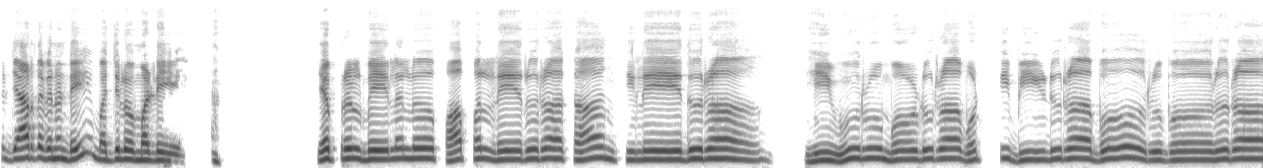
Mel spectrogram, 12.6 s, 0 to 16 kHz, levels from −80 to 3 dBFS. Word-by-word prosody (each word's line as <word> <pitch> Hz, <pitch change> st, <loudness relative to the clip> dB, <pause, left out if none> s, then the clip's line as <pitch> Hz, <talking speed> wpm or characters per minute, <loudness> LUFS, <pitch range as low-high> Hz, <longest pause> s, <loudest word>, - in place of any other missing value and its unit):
జాగ్రత్తగా 230 Hz, +1 st, +4 dB
వినండి, 215 Hz, -1 st, +3 dB, 0.2 s
మధ్యలో 200 Hz, +2 st, +2 dB
మళ్ళీ 180 Hz, -1 st, +3 dB
ఆహ్, 135 Hz, -, -18 dB, 1.4 s
ఏప్రిల్ 215 Hz, +1 st, +2 dB
మేలలో 215 Hz, +3 st, +2 dB, 0.2 s
పాపల్లేరురా 200 Hz, +2 st, 0 dB, 0.2 s
కాంతి 195 Hz, -1 st, -2 dB
లేదురా, 195 Hz, +2 st, +3 dB, 1.0 s
ఈ -, -, +1 dB, 0.3 s
ఊరు 220 Hz, 0 st, 0 dB, 0.2 s
మోడురా 200 Hz, +3 st, -1 dB, 0.2 s
ఒట్టి 200 Hz, +4 st, -8 dB
బీడురా 190 Hz, +4 st, -2 dB, 0.2 s
బోరు 215 Hz, -2 st, -1 dB
బోరు 185 Hz, +1 st, -1 dB
రా, 210 Hz, 0 st, +1 dB
200 Hz, 85 wpm, -25 LUFS, 190-215 Hz, 1.4 s, జాగ్రత్తగా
